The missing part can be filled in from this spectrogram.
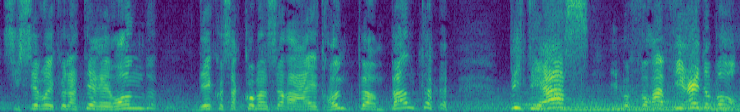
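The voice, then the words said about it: Marseille accent. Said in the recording (French): “cet accent marseillais”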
